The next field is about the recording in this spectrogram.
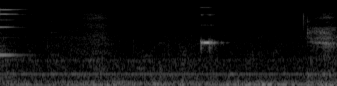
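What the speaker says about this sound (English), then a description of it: "I'm going to turn my oven off." An oven is switched off, giving a couple of short, faint electronic beeps over a quiet kitchen background with soft handling noises nearby.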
